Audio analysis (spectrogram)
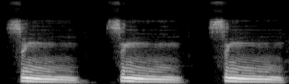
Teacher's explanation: You know that a vowel is an oral sound. But when you say sing, the I sound is not oral, it's nasal. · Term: regressive assimilation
